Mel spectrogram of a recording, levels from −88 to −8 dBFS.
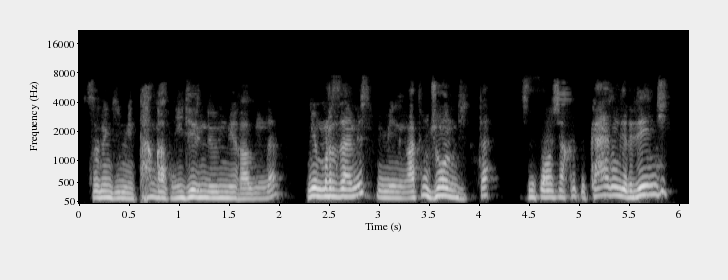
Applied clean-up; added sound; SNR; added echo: neural mask model Resemble Enhance denoiser.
